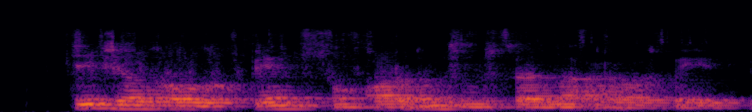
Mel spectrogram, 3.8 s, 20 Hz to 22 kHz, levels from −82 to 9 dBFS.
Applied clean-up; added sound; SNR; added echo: neural separator model SepFormer DNS4.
